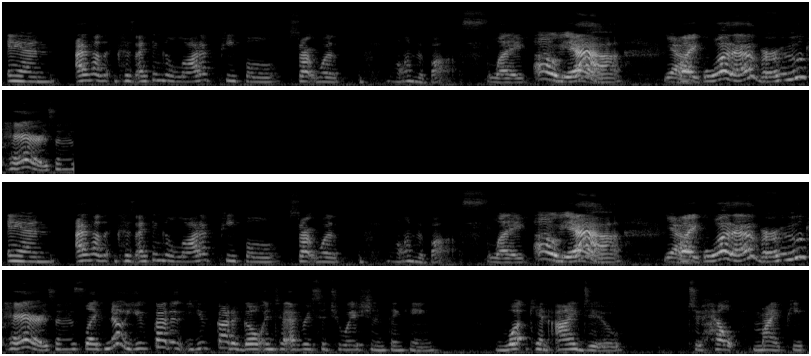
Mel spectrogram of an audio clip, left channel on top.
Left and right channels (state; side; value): drops out; left; at 8.8 s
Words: Yeah. And I thought, because I think a lot of people start with, well, I'm the boss. Like, oh yeah. Like, whatever, who cares? And it's like, no, you've got to go into every situation thinking, what can I do to help my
